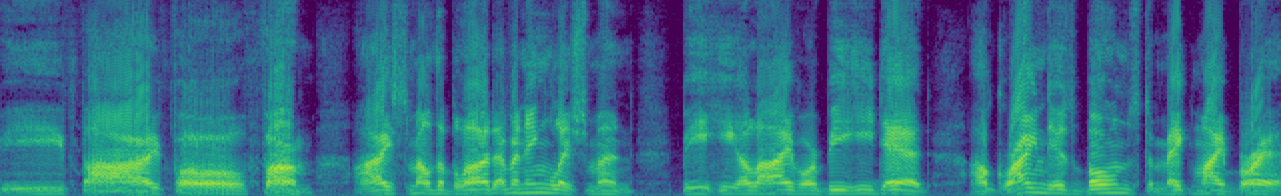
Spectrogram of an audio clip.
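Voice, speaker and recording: Putting on a character voice, a man growls at a fairly slow pace, raspy throughout. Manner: menacing, sniffing.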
